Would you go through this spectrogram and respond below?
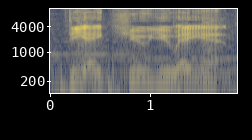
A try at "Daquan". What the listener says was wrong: Where'd you get the W? You said Daquan. It's Daquan.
